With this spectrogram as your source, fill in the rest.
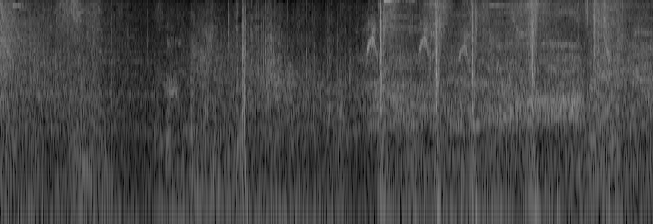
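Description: The Bombarda explosion spell in the Hogwarts Legacy video game sets off several booming blasts and crashes amid busy combat effects, loud and continuous with game sounds layered throughout.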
